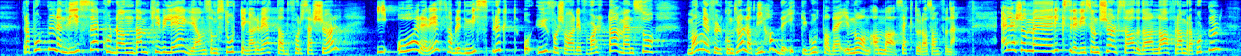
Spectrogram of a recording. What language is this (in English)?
Norwegian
